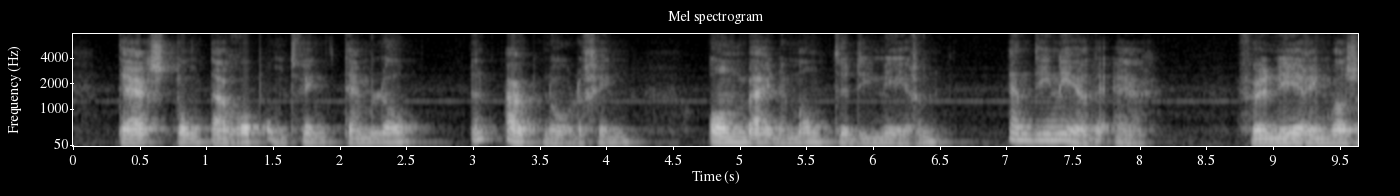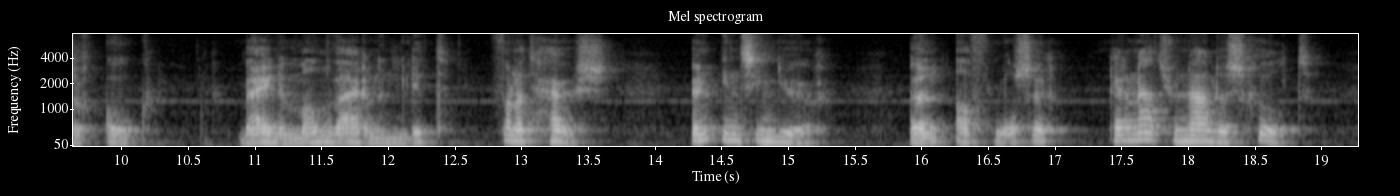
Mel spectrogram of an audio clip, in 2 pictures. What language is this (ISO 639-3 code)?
nld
